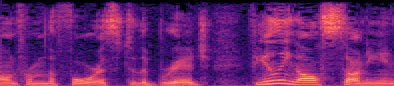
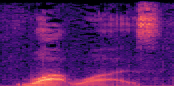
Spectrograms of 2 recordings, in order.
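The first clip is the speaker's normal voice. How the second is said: low, glum donkey; downcast, low-pitched grumble; gloomy Eeyore; 8 semitones lower than usual. Acted. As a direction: ask it low and dully.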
